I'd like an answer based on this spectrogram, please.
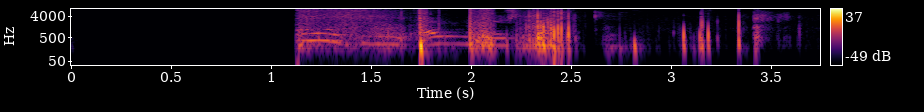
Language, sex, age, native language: Icelandic, female, 8, Icelandic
